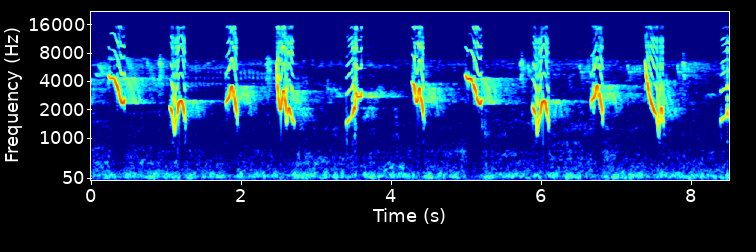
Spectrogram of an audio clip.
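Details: Red-cowled cardinal delivering a lively run of about twelve clear whistled notes, each a quick slurred up- or down-sweep, repeated at a brisk, slightly uneven pace with no other sounds.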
